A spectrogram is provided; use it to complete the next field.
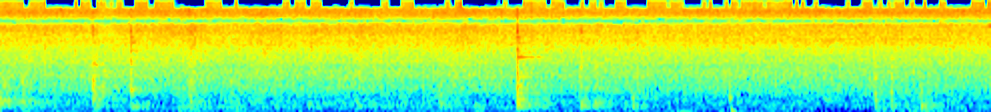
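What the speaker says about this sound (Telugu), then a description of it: "ఈ బీట్రూట్ ముక్కలని ఒక ఐదు నిమిషాలు మగ్గనివ్వాలండి ఆయిల్లో" Beetroot pieces fry in oil with a steady, even sizzle and hiss. Occasional sharp pops and crackles break through the continuous frying noise.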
